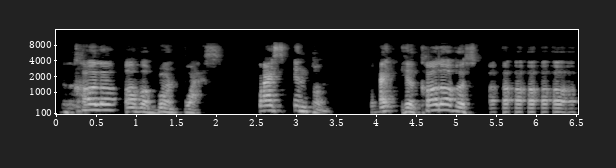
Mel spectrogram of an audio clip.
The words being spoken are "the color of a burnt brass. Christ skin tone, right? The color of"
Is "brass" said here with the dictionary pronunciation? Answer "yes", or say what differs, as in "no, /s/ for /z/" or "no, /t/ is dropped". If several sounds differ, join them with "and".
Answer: no, /w/ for /ɹ/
